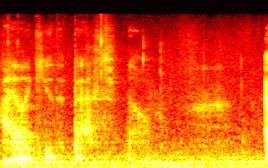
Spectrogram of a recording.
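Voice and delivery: secret bedtime whisper; child whispering a secret to her favourite stuffed dolphin. Retold or imitated. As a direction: confide it in a tiny whisper. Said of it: "and I would whisper".

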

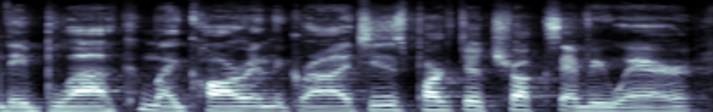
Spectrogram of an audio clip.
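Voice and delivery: ordinary talk, nothing marked

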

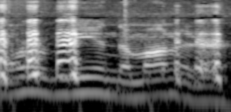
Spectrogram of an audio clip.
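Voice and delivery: high, laughing mock whine; whiny musician voice. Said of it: "What's the thing you hear the most?".

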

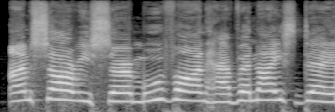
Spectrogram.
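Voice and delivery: loud, high, slow fake-polite apology; loud and high, overly sweet sir-talk. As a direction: brush off the angry driver with mock courtesy. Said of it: "this my friend goes".

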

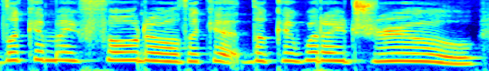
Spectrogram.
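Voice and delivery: put-on excited child. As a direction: grab every visitor's attention.

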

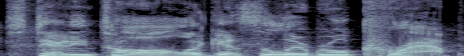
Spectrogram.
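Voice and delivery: loud, laughing trailer narration; movie trailer voice. Pretend. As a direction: boom it out like a trailer. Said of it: "In a world".

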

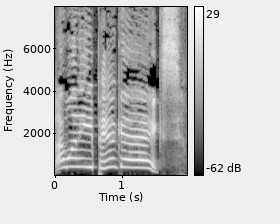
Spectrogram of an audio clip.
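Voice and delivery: put-on loud, high kid's yell; excited outburst. A narrator's reading. Hungry Donald to his friends, excited yell. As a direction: blurt it out like a hungry child.

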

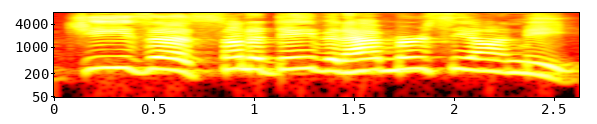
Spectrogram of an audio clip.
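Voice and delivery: loud, high cry for mercy; a blind beggar crying out to Jesus; calling out. Acted. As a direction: shout it out to be heard over the crowd. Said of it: "he started calling out".

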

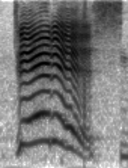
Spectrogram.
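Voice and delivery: very high-pitched mock contestant shout; blurted quiz answer. Contestant answering the Jeopardy question, in a high excited blurt.

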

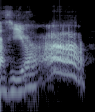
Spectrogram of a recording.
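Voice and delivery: slow mock angry growl; playful imitation of a seething woman growling. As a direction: let out a drawn-out furious ah. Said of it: "Ella va enojada".

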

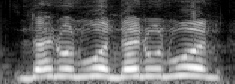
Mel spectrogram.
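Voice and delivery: loud, high fake emergency cry; mock panic. Caller acting out an emergency call, mock panic. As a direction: call out urgently in hammed-up alarm.

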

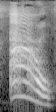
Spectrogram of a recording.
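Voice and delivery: high, loud ow; pained cry. A narrator's reading. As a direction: yelp as the arm is twisted. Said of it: "cried Bertie".

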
